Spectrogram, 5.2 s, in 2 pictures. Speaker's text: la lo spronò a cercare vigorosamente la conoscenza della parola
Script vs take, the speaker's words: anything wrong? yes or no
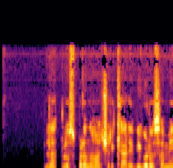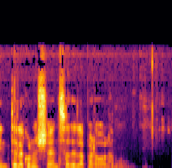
no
